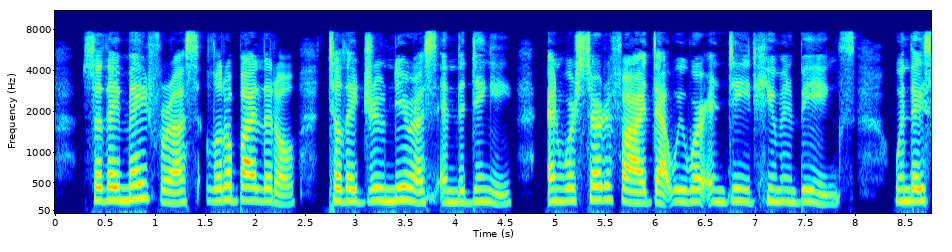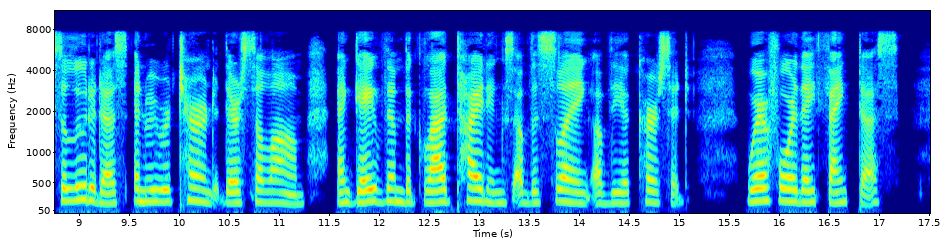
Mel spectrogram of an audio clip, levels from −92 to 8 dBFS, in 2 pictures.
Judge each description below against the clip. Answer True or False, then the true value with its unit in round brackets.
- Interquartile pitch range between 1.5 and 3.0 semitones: True (2.4 semitones)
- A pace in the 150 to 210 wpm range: True (170 wpm)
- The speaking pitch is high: True (195 Hz)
